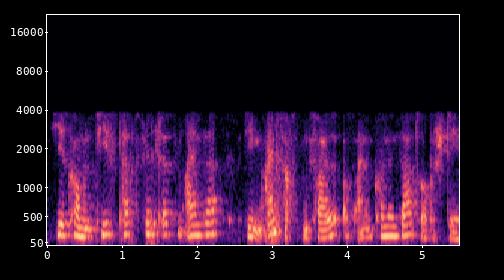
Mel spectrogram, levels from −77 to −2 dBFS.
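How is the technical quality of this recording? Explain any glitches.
The speech sounds like a narrowband mobile call, and it has two short bursts of AMR bit errors. From 1.10 to 1.55 s, and again from 2.90 to 3.49 s between "die im" and "aus einem", the less protected bits in the codec frames got flipped on a weak link. Pitch and level roughly hold, but misplaced excitation pulses and off spectral values make it hoarse and gargly. The first burst is rougher, with around one bit in seven damaged versus about one in fourteen in the second.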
